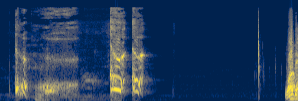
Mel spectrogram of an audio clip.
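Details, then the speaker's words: Harsh, hoarse barking coughs with noisy indrawn breath between: brassy, metallic cough of croup in a child, indicating extrathoracic upper airway obstruction. "واضح يا جماعة صوت البريسي كاف very characteristic، على طول عرفت ان حالتي كروب بمجرد ان انا اسمع."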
